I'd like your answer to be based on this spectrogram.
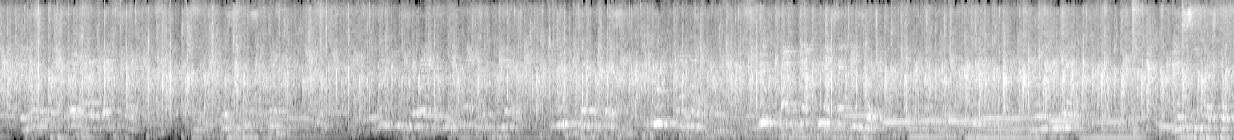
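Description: An audience at a church leadership event cheers and applauds for Pastor Cathy, a steady wash of clapping that continues throughout, mixed with background music and voices.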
